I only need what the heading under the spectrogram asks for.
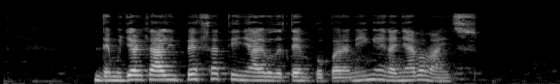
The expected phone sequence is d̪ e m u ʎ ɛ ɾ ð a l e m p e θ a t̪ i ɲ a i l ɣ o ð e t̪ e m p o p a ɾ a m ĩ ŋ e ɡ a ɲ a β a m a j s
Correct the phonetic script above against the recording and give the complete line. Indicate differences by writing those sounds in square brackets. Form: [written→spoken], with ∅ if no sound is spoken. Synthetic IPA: d̪ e m u ʎ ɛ ɾ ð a l [e→i] m p e θ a t̪ i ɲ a [i→a] l ɣ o ð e t̪ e m p o p a ɾ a m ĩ ŋ e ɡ a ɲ a β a m a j s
